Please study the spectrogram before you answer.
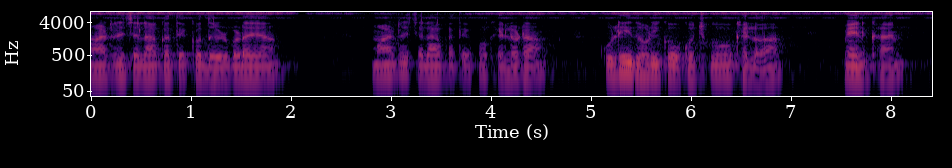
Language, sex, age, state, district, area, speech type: Santali, male, 18-30, West Bengal, Bankura, rural, spontaneous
